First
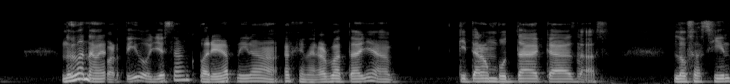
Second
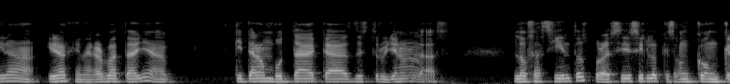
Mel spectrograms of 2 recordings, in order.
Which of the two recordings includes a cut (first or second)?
first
